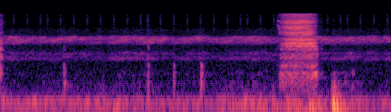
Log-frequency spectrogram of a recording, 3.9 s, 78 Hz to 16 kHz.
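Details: Barn owl nest box after dark, 19 February 2024, adult feeding older owlet: soft ticking knocks, then one harsh hissed screech, then a thud, all over a continuous electrical hum.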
